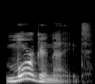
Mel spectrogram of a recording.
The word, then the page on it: morganite: British English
